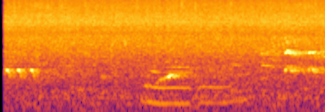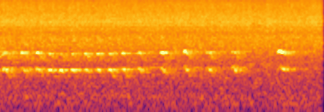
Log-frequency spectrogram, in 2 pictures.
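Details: A captive siamang (Symphalangus syndactylus) at Taman Safari Indonesia, Cisarua, Bogor, West Java, gives a long run of loud, pulsing whoops over steady rushing water.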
